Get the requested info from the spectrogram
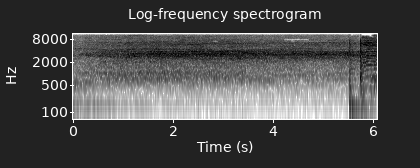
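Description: A steady rushing noise with no tune fills a break in a Palestinian patriotic folk-style song. About five and a half seconds in, a drum hit brings the percussion and band back in.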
